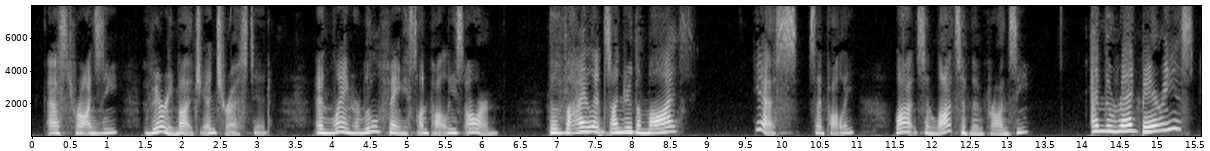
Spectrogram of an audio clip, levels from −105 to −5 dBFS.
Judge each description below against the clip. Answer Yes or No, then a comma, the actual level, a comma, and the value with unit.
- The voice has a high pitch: Yes, high, 240 Hz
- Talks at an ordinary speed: No, slow, 125 wpm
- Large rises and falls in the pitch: No, average, 5.0 semitones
